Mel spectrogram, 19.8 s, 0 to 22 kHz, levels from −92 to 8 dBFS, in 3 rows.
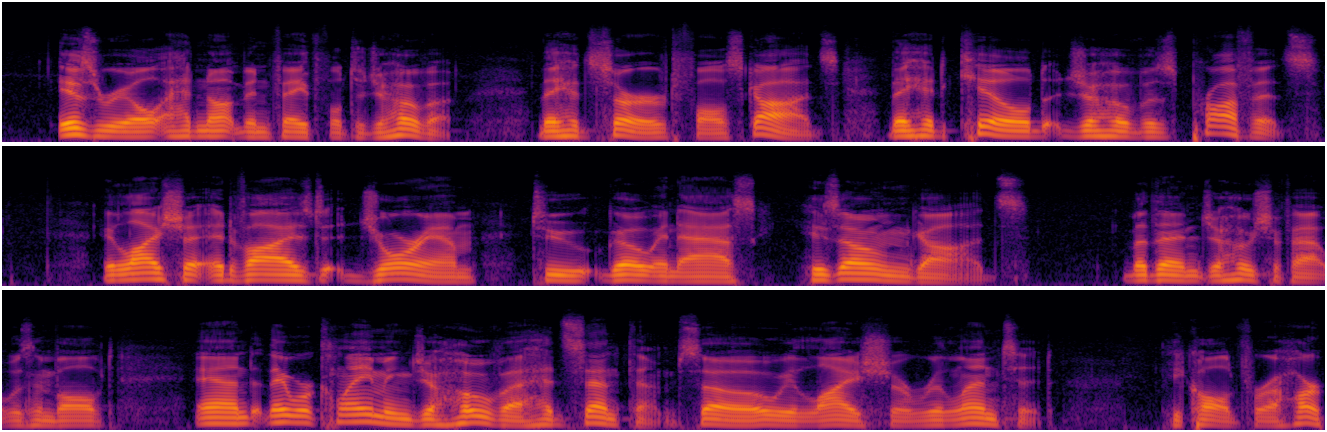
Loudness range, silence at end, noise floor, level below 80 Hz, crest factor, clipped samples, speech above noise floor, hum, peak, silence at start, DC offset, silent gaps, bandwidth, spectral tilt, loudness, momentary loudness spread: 2 LU; 0 s; -63 dBFS; -60 dBFS; 18 dB; under 0.1%; 39 dB; none; -6 dBFS; 0.3 s; under 0.1%; none; 10 kHz; -7 dB/octave; -25 LUFS; 11 LU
